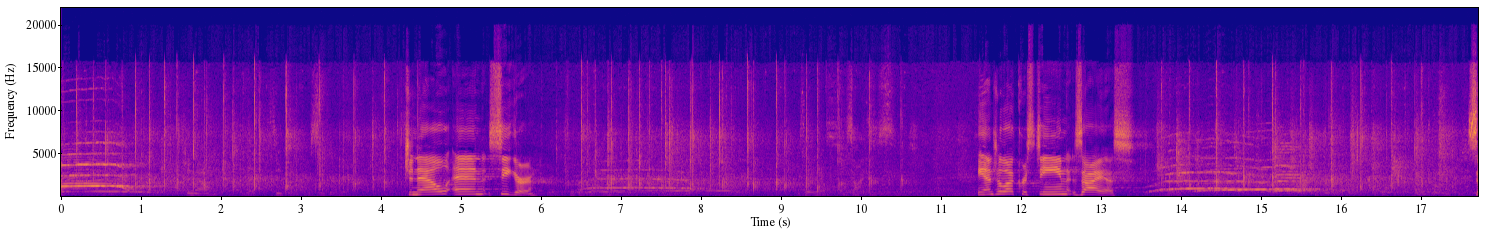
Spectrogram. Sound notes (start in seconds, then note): 0.0 audience clapping and yelling; 6.1 audience clapping and cheering; 13.5 audience clapping and cheering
